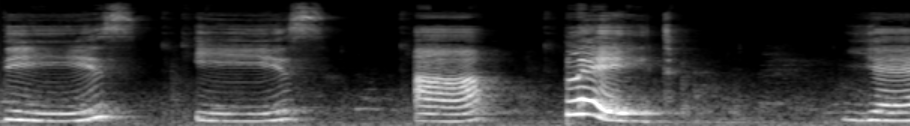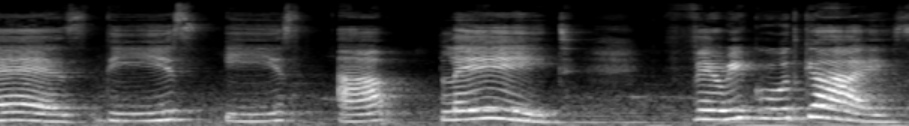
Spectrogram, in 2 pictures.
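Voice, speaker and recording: High-pitched woman narrating a language lesson. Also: very slow, fairly bright tone. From Brazil. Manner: encouraging, addressing pupils with praise and simple questions. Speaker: English teacher for young children. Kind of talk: language lesson narration with slow repeat-after-me words. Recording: roomy echo, faint background noise.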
